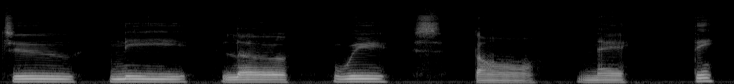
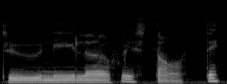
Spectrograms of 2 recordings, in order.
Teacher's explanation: The E with the N can be silent, and I'll pronounce it both ways. · Shown in: second take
